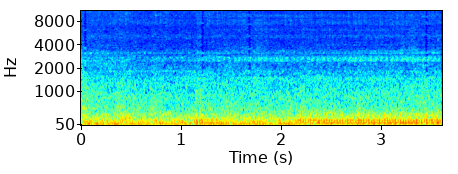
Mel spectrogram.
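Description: A black Harley-Davidson Sportster Iron 1200 motorcycle being ridden, its engine a steady, low rumbling drone heard up close throughout, with no voices.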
